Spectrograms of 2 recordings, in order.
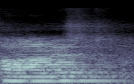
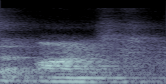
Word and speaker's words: honest: It is a consonant, but its sound is not honest. It's honest. What is that? First we are pronouncing ha.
